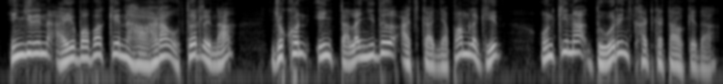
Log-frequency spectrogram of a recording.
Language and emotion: Santali, surprised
